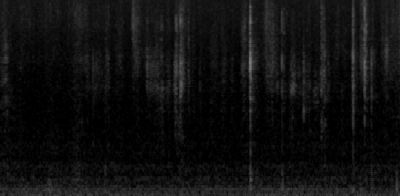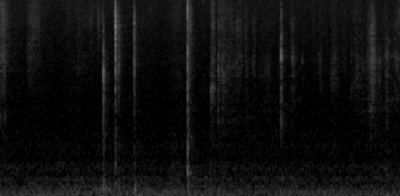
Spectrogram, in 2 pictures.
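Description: Scored kraft cardstock hinge being folded back and forth and rubbed along its folds with a bone folder: faint, scattered paper scratches and light clicks.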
